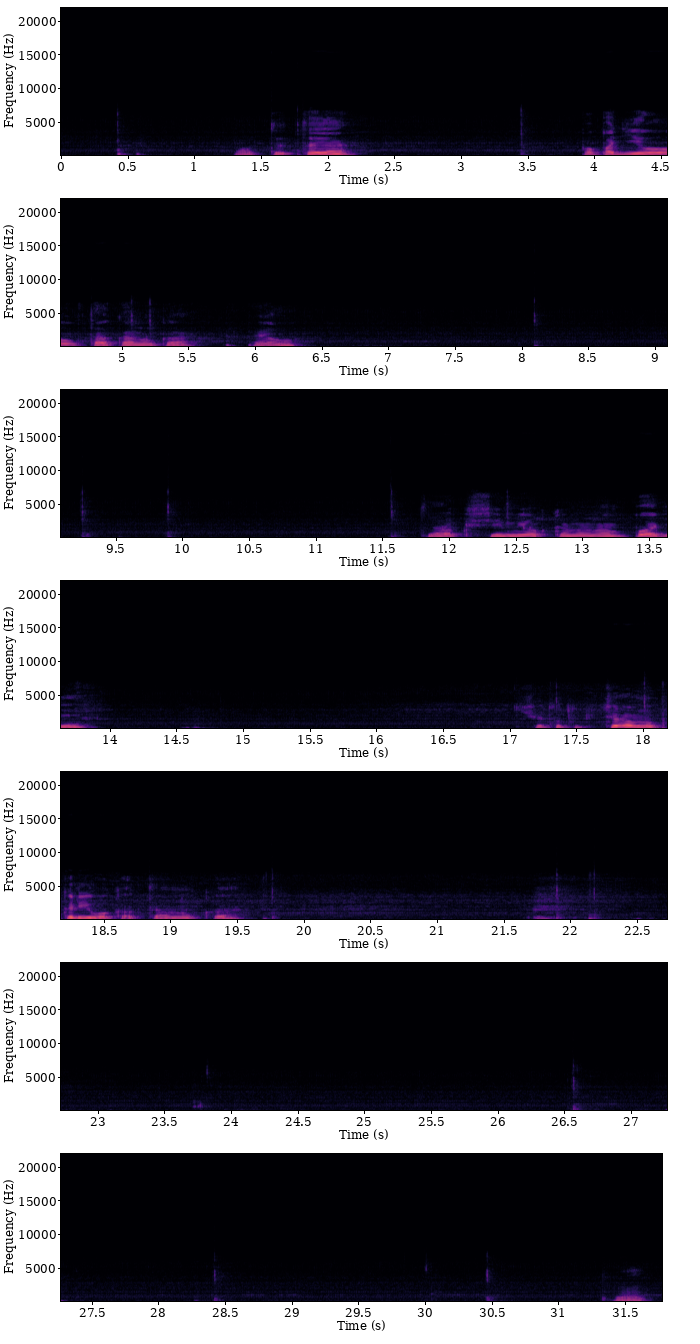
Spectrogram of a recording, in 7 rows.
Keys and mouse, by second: 0.6 l, 2.1-5.4 drag, 6.0 l, 8.2-9.5 drag, 10.2-11.8 drag, 12.6 KP_7, 17.6 middle click, 20.0-22.1 middle drag, 22.4-26.8 middle drag, 28.7-30.6 middle drag.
